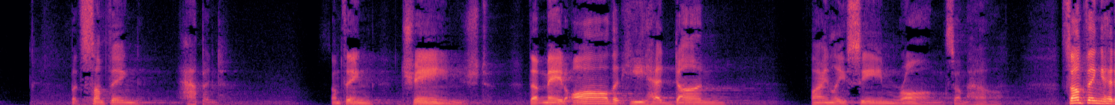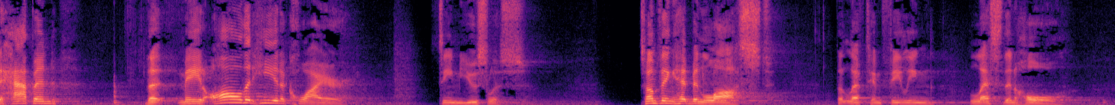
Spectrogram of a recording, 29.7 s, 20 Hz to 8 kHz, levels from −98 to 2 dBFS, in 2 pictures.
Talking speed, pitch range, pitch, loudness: 80 wpm, 105-140 Hz, 115 Hz, -24 LUFS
